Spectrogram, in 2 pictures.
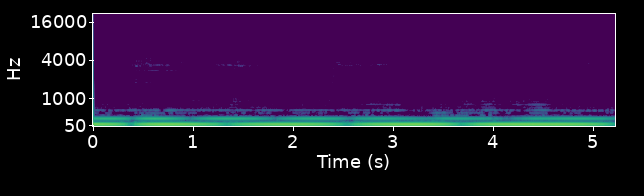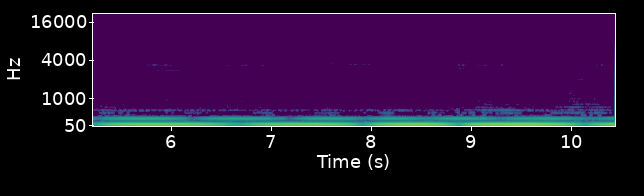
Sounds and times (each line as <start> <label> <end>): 0.0 Singing Bowl 10.4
